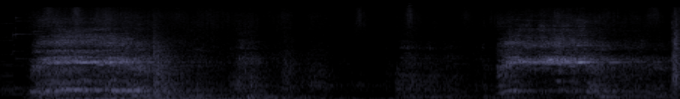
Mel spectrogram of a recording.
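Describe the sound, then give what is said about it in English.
A horse neighs loudly, two shrill, wavering whinnies separated by a short stretch of quieter snuffling and low rumbling. “But we're not going to bother with any of that today, because today's story is about a psychic horse.”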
